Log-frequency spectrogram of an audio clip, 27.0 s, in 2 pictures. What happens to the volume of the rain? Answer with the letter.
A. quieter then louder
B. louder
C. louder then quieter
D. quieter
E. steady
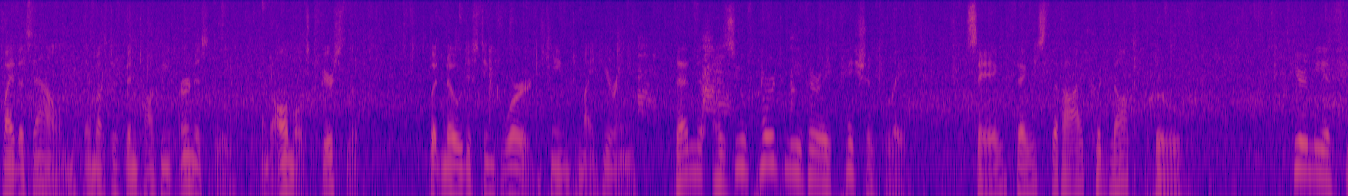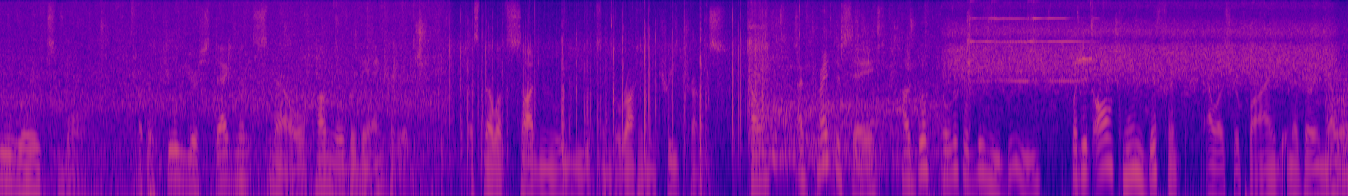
B.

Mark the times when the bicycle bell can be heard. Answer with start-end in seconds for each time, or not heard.
23.1-24.4.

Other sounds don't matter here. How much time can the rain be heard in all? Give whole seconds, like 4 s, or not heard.
27 s.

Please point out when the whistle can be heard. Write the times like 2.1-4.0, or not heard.
not heard.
